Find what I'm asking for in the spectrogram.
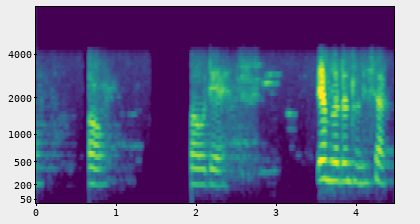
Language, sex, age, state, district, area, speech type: Bodo, female, 18-30, Assam, Chirang, rural, conversation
